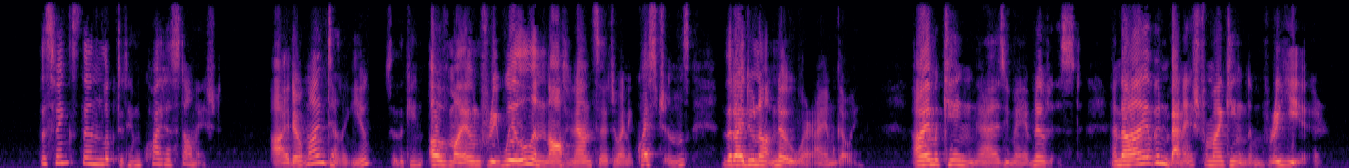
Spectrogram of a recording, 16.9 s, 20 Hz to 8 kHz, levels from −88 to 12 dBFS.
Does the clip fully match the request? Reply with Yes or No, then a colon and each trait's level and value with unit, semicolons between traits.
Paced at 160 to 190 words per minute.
No: fast, 205 wpm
